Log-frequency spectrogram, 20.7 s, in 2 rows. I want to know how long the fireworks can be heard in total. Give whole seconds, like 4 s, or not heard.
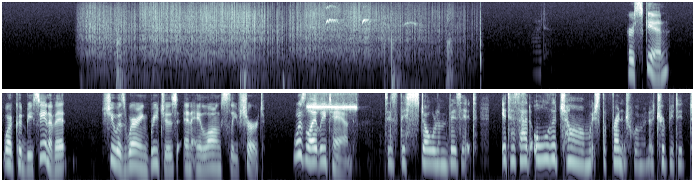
6 s.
